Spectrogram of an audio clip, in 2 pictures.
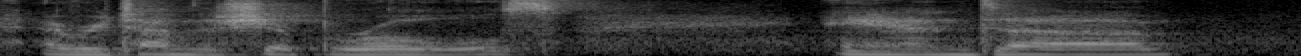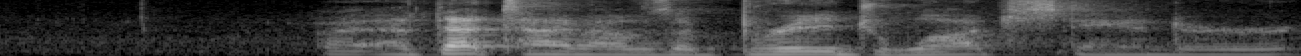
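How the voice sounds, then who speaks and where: A man's voice: fairly high pitch, a little mellow. A middle-aged man with a cold, sniffling as he hosts a casual live question-and-answer stream, rambling loosely with many fillers. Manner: loose and rambling, many fillers, reads viewer comments aloud.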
